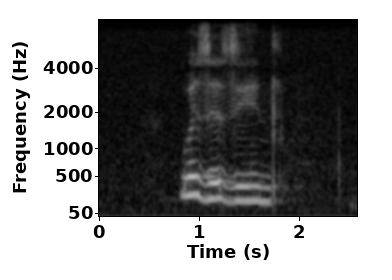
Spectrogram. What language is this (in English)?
Zulu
